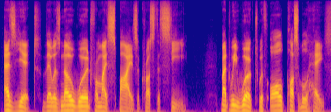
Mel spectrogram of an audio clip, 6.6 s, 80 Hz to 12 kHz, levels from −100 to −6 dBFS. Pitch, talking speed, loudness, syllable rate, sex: 90 Hz, 170 wpm, -21 LUFS, 4.4 syllables/s, male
